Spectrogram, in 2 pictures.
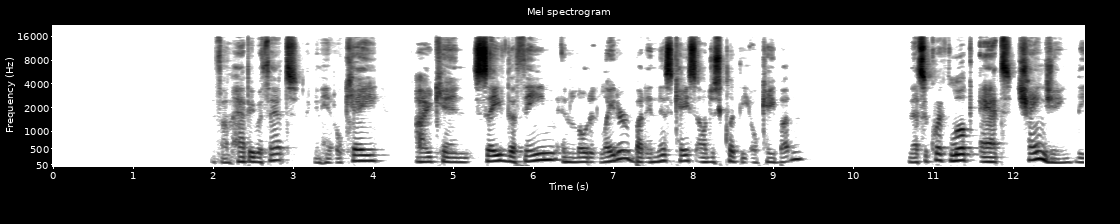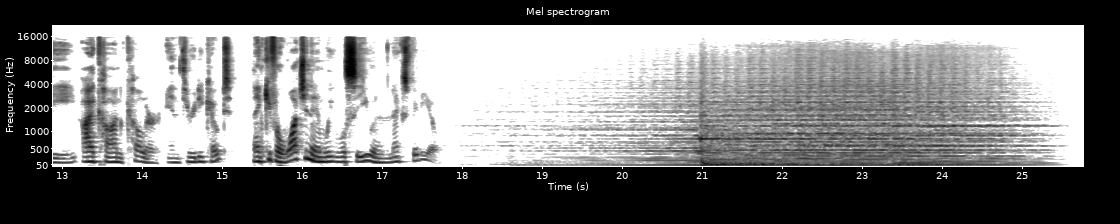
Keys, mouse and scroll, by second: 3.1 click, 10.1 click.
